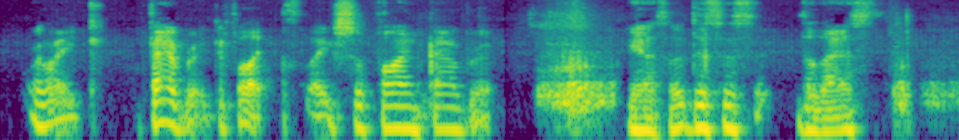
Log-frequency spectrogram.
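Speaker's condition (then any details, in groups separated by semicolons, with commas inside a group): Cerebral palsy; since birth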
